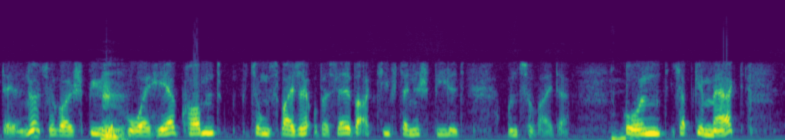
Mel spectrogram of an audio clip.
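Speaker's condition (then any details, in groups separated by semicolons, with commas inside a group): No condition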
